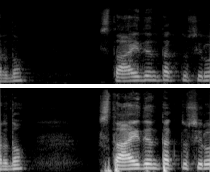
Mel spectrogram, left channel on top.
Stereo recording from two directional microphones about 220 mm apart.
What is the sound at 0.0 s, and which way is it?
Speech, 40° right (ahead or behind).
